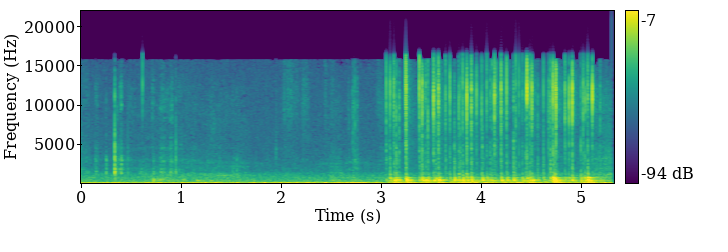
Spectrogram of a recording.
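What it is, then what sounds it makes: Plastic juice bottle. Long nails tap and scratch the ribbed plastic body and label of a large, full plastic lemonade jug standing on a table. Sparse light clicks over a low steady hum give way after about three seconds to faster, denser tapping and scratching with bright crackling clicks.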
